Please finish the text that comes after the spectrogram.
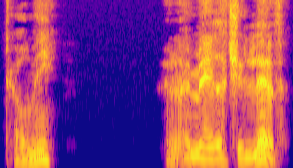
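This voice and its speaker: Man acting a desperate, husky young man. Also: lowish voice, slow pace, darkish tone, no room sound, studio quality, full character voice. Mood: desperate, demanding. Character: desperate, defiant young man, worn out and wary.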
